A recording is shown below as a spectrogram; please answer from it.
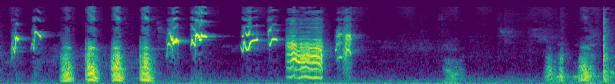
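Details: Young white-eyed Javan myna calling to lure hybrid mynas: a quick string of harsh chacking notes and short whistles, a long grating rasp, a pause, then more clipped chatter.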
